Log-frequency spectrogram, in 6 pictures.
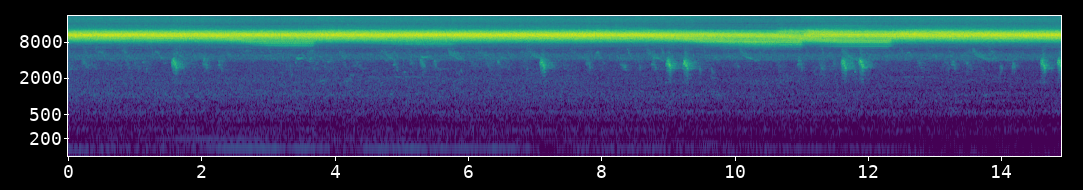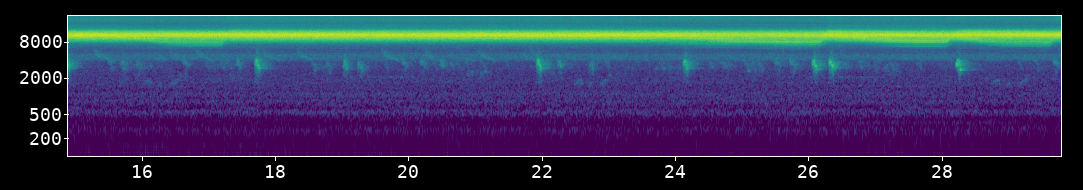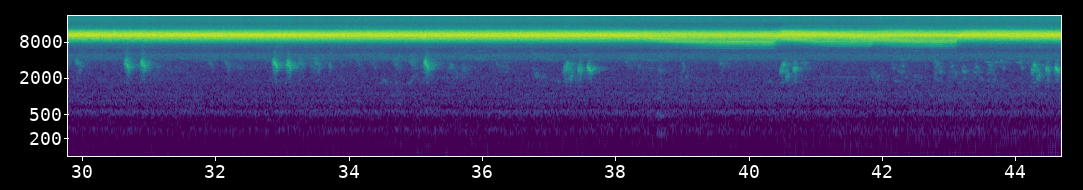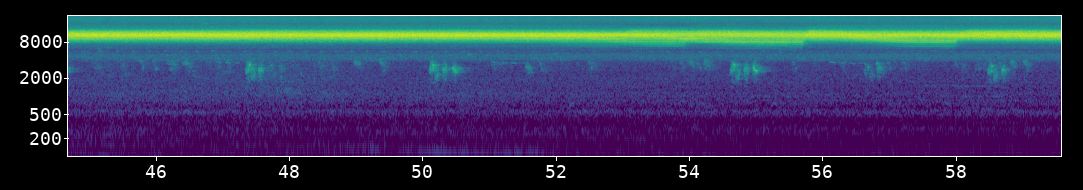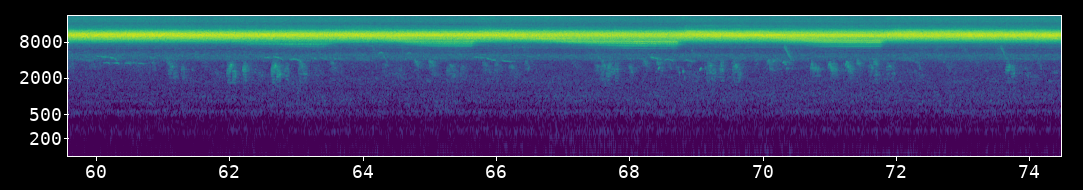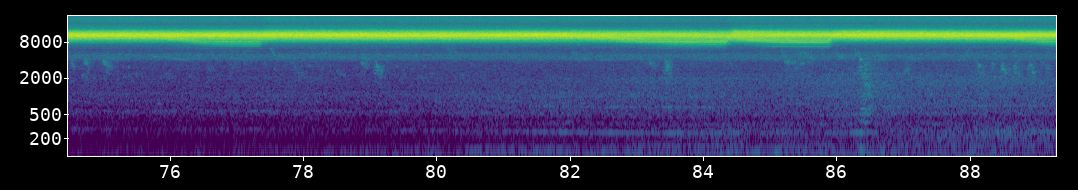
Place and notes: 埔里鎮桃米里, Nantou County, Taiwan - Beneath fruit trees
Birds singing, Insect sounds, Bee's voice
Zoom H2n MS+XY
12 August 2015, ~06:00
